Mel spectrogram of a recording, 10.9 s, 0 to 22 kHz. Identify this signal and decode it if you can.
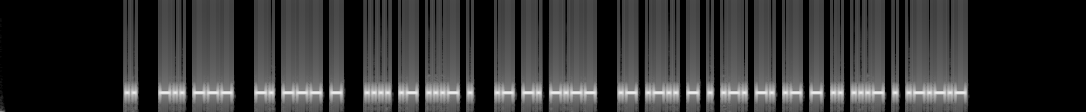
Morse code, heard as a keyed tone, about 34 wpm, 700 Hz. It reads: I DO NOT HAVE ANY ALTERNATIVE.
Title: Sentences from Top 1000 Words - Review Part 4 - 35wpm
